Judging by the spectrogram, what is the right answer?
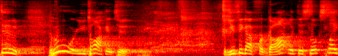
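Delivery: really angry, high-pitched, accusing voice. Recounting confronting a man over something in his pocket, re-enacting being really angry. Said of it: "I got really, really angry".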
